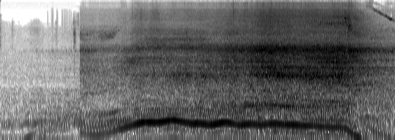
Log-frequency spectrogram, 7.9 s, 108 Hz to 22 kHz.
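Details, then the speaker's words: Toyota 200 series Land Cruiser on sand hill climb, second start, multi-terrain select switched to mud and sand, full throttle. Engine climbs then holds a wavering, capped note as traction control cuts power and wheels turn at different speeds; momentum lost. "Again, we can hear the traction control system engage, and we observe the wheels turning at different speeds. This caused a loss of momentum, and as a result, we lost that forward motion."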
